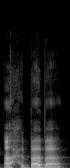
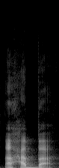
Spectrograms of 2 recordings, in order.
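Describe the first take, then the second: First: The two b sounds are separated by a vowel. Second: The two b sounds merge into one long b. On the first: The speaker calls it wrong. "Rather than saying ahbaba" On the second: The speaker calls it right. "I contract them. Rather than saying ahbaba, I say ahabba"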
